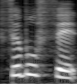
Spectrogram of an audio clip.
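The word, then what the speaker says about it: Fblthp: Fibblefit is how Marshall Sutcliffe pronounces it. He's the one that sets the pronunciations. Okay, if Marshall Sutcliffe says it, then that's what we have to go with. Fibblethip.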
